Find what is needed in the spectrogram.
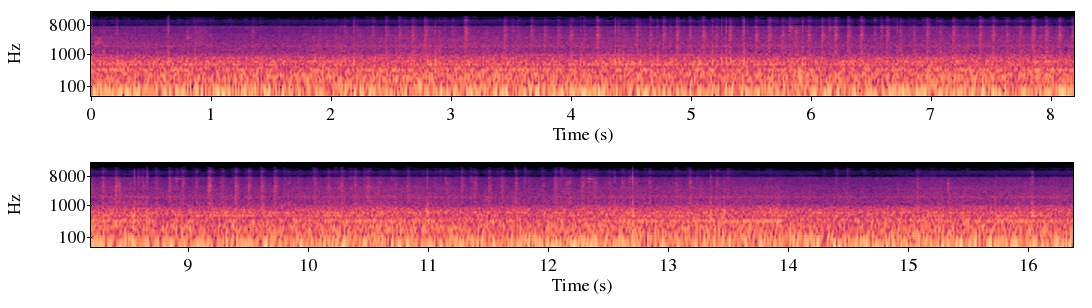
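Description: Steady engine and road noise inside a semi-truck's cab while driving, unchanging throughout, with a few constant humming tones over a low rumble.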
